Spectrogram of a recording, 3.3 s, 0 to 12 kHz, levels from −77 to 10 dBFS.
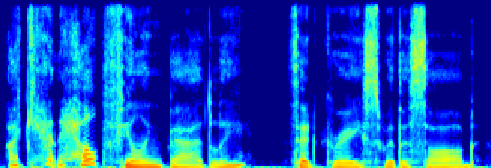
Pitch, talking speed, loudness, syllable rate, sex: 200 Hz, 185 wpm, -18 LUFS, 4.5 syllables/s, female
